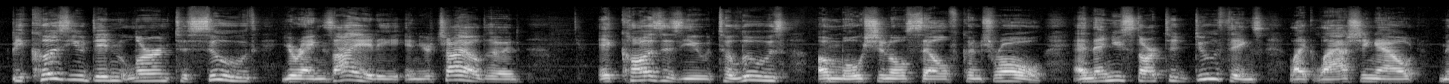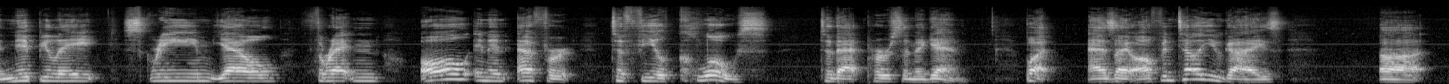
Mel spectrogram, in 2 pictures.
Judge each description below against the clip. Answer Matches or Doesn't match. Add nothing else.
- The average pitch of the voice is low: Doesn't match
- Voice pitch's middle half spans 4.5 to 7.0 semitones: Matches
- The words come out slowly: Matches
